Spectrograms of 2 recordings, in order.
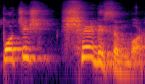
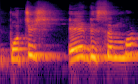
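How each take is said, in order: First: "পঁচিশে" said slowly as পঁচিশ-শে, doubled sh; slow, separate শে at the end of "পঁচিশে"; ending as full শে. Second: "পঁচিশে" said as পঁচিশ-এ, one sh; "পঁচিশে" with plain e ending, tune rising after; ending as bare এ. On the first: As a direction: split "পঁচিশে" and repeat the sh. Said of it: "একটা লিখেছি". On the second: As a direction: add a light এ to পঁচিশ in "পঁচিশে". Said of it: "আমি কিন্তু দুইটা তারিখ লিখলাম". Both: Shown as a demonstration.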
